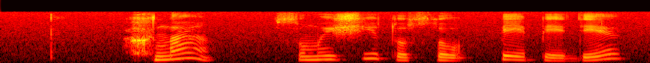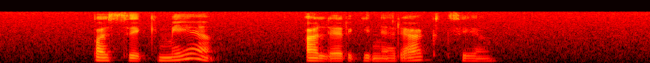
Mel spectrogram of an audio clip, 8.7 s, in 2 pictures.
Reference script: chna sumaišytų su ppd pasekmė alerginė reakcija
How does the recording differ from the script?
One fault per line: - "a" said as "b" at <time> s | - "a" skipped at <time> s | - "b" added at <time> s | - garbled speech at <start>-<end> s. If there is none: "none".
none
